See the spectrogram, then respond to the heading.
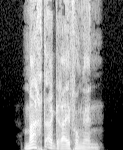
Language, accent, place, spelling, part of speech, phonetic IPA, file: German, Germany, Berlin, Machtergreifungen, noun, [ˈmaxtʔɛɐ̯ˌɡʁaɪ̯fʊŋən], De-Machtergreifungen.ogg
- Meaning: plural of Machtergreifung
